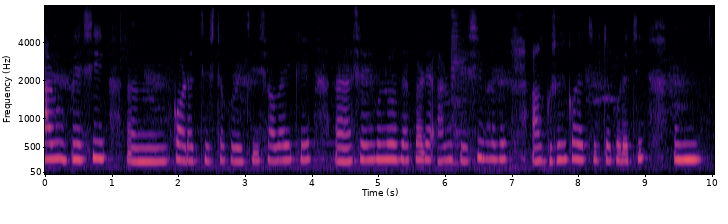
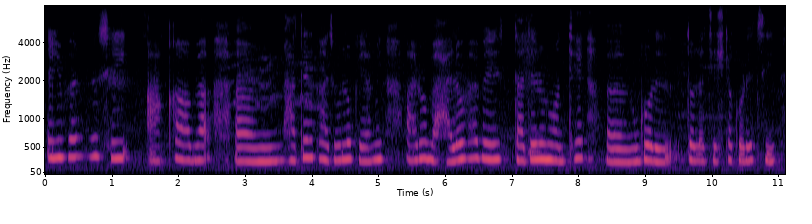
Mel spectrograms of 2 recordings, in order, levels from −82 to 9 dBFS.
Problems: background sounds at intervals, background conversations at intervals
